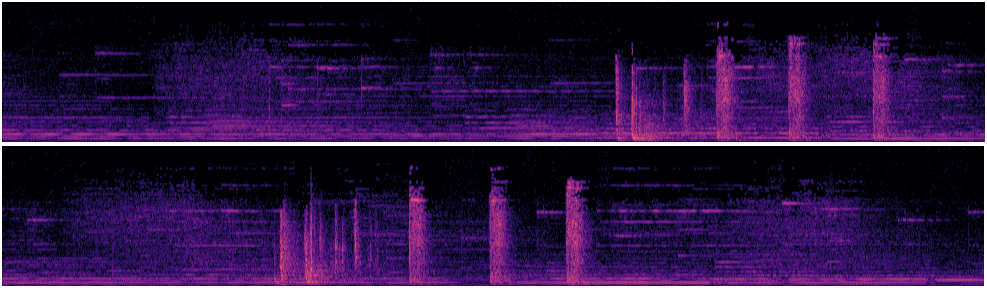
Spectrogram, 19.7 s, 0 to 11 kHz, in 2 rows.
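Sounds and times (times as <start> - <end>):
heavy doors being shut in a Vatican building: 0.0 - 19.6.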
